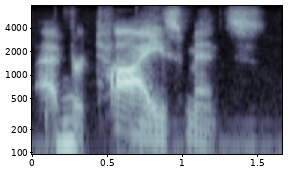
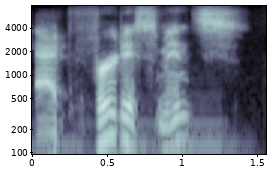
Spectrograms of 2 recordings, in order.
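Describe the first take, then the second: First: The stress is on the third syllable. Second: The stress is on the second syllable. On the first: "We stress the third syllable" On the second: "British say advertisements, um, and they stress the second syllable"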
